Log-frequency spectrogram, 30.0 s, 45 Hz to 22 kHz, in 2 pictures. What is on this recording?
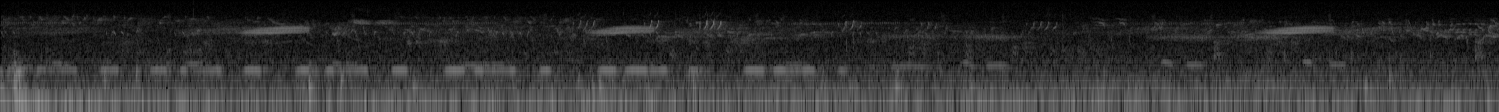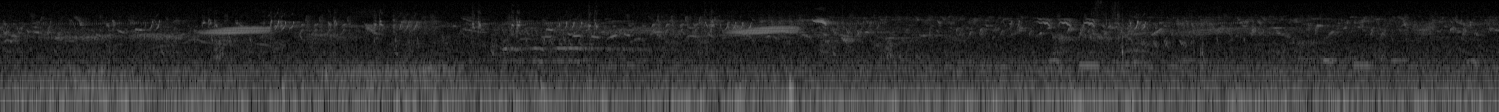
Sound effects > Animals
PORTUGAL MORNING LAKE 4
BIRDSONG, NATURE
